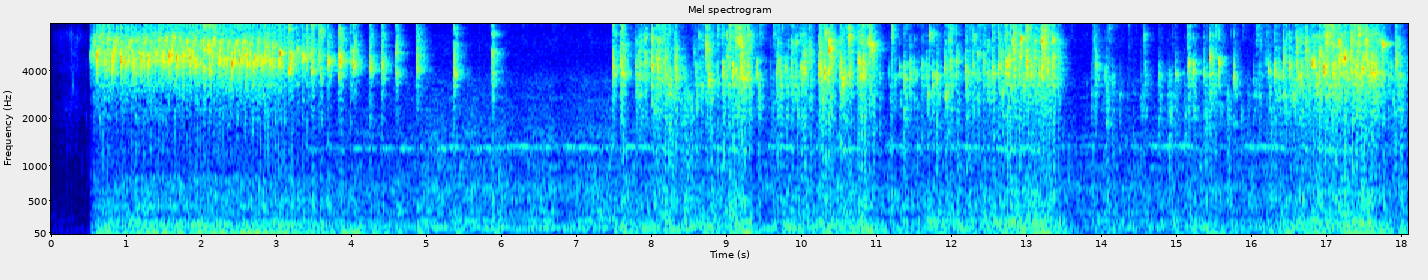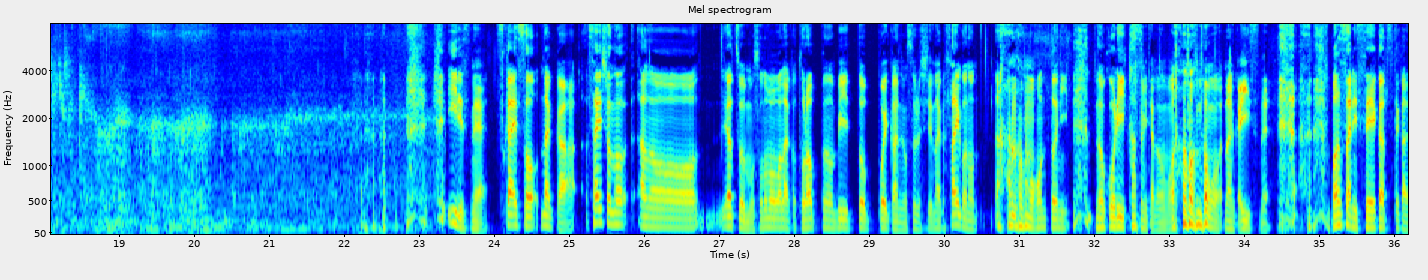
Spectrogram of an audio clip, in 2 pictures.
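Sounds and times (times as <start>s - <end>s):
washing machine hose sucking last bathwater: 0.0s - 5.0s, 7.5s - 23.3s
laughter: 22.1s - 23.4s, 30.7s - 31.4s
speech: 23.4s - 36.1s.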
